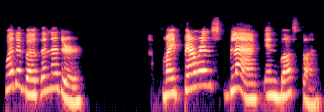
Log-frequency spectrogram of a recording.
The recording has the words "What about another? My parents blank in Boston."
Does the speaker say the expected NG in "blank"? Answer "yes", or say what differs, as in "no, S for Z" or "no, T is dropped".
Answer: yes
